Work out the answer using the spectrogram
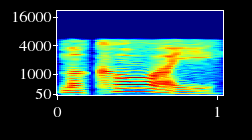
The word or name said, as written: McCoy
